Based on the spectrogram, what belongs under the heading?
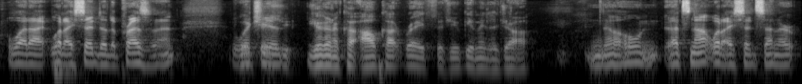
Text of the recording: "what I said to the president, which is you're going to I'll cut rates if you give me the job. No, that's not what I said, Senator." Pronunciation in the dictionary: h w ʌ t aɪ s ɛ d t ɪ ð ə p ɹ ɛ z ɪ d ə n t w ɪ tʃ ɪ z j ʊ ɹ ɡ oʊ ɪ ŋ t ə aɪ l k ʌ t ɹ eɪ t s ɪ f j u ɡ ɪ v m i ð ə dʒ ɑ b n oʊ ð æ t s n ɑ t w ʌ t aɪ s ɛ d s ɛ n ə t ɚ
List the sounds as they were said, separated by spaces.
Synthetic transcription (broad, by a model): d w ʌ t aɪ s ɛ d t ɪ ð ə p ɹ ɛ z ɪ d ə n t w ɪ tʃ ɪ z j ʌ ɹ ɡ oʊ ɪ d t ə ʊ k ʌ t ɹ eɪ t s ɪ f j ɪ ɡ ɪ v m i ð ə dʒ ɑ b n oʊ ð æ t s n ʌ t w ʌ t aɪ s ɛ d s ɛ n ə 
